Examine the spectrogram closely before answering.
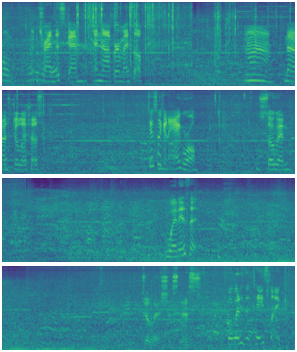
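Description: A busy street crowd murmurs in the background outdoors.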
